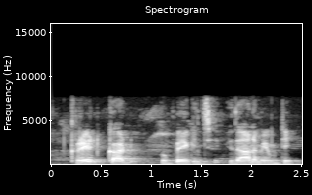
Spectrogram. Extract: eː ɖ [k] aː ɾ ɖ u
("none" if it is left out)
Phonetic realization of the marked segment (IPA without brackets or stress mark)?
k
